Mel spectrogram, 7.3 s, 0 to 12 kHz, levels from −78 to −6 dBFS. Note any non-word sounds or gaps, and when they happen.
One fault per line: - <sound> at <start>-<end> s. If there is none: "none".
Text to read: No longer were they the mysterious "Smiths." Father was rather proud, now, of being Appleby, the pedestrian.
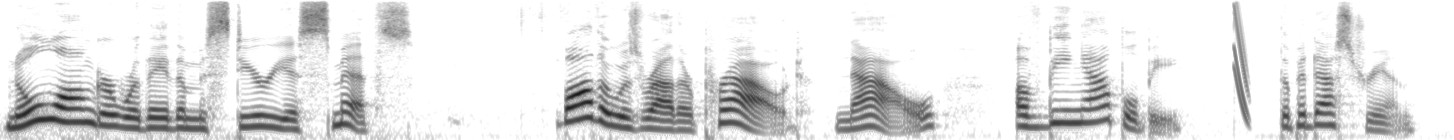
- chirp at 6.2-6.3 s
